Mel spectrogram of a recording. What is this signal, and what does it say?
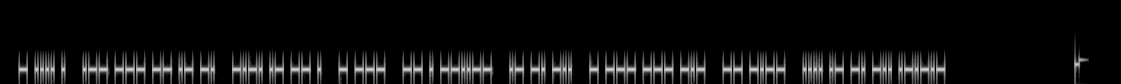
Morse code, heard as a keyed tone, about 44 wpm, 700 Hz. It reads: THE WOMAN CAME TO ME, AND TOOK MY HAND.
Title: Sentences from Top 1100 Words 45wpm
